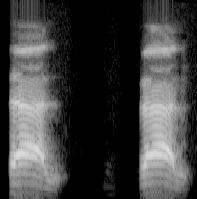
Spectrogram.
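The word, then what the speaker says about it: ذ: So now we have the next one which is what your tongue touches your upper teeth here like this. I believe you can get it closer to you like this. Val.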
